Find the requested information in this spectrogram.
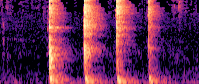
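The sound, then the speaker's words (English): An egg is cracked against the side of a bowl with four sharp, evenly spaced taps, each a crisp knock that quickly fades. “I hit it on the side of the bowl and then, can you see it? Open it, and out came the egg.”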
